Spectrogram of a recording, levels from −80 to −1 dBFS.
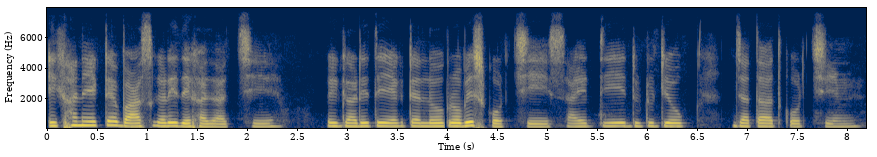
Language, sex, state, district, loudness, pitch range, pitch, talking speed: Bengali, female, West Bengal, Jhargram, -17 LUFS, 190-215 Hz, 205 Hz, 145 wpm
